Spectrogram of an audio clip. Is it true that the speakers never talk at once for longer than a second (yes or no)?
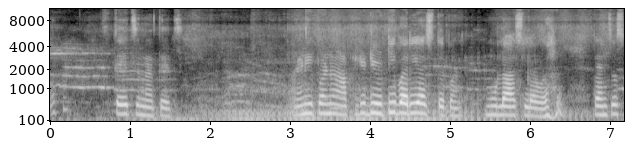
no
